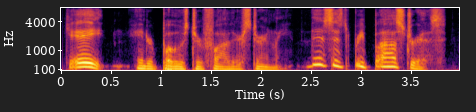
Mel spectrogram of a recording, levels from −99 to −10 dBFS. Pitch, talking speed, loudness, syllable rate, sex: 150 Hz, 120 wpm, -19 LUFS, 4.7 syllables/s, male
